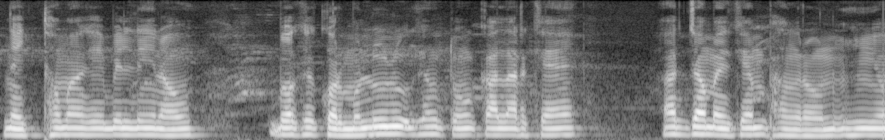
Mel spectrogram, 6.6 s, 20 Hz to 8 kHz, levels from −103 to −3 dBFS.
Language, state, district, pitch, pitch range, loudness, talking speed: Kokborok, Tripura, West Tripura, 140 Hz, 135-145 Hz, -15 LUFS, 125 wpm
